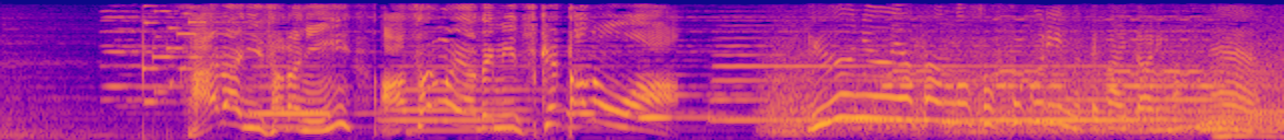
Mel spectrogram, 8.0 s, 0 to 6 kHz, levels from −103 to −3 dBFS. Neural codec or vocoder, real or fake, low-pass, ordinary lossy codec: none; real; 5.4 kHz; MP3, 32 kbps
